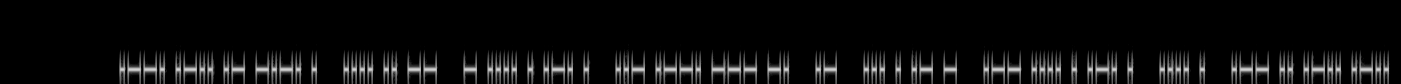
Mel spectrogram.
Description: Morse code, heard as a keyed tone, about 30 wpm, 700 Hz. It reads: PLACE HIM THERE UPON A SEAT WHERE HE WILL
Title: Sentences from Top 1500 Words 30wpm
